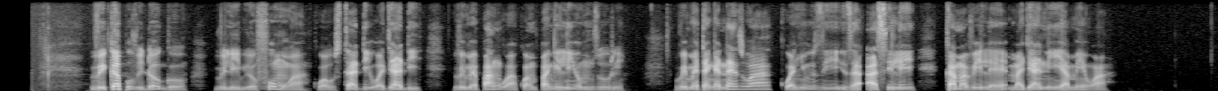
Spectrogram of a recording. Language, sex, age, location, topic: Swahili, male, 25-35, Kisumu, finance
